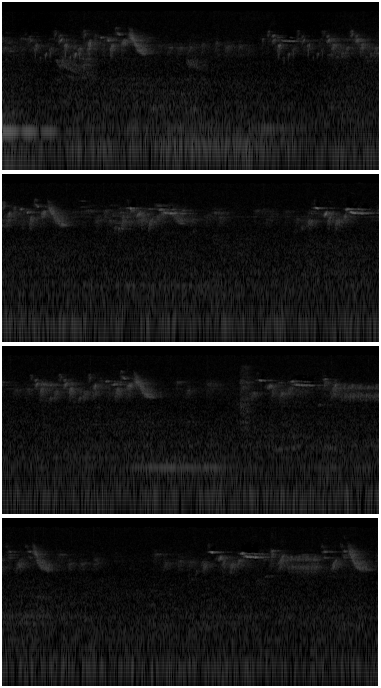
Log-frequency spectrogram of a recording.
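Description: Faint birdsong: a small bird repeating short, quick phrases of high chirping notes every couple of seconds over quiet background.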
